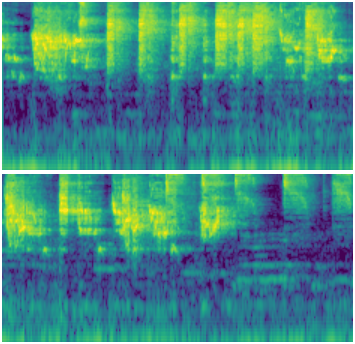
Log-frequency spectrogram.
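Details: A pet budgerigar named Kiwi, at play time, chatters in quick, scratchy bursts of high squawks and chirps over a low hum.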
